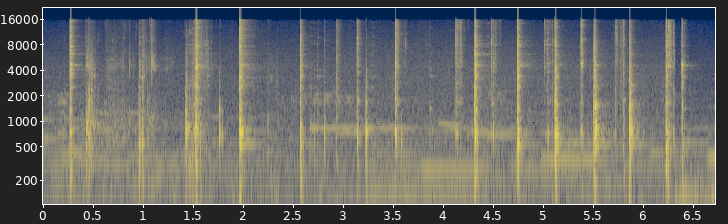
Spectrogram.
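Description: Cleaver chopping a large fish on a round wooden chopping board: a quick, irregular run of sharp knocks, about two to three a second. Soft background music with held notes plays underneath.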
